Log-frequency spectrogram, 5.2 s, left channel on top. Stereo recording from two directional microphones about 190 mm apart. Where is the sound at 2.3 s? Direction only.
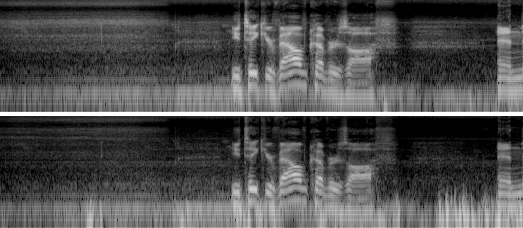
20° right (ahead or behind).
